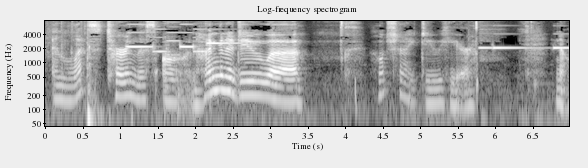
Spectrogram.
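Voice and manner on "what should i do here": very soft, lower, thinking aloud; whispered musing. Real, not acted. Vlogger choosing a washing machine setting, whispered musing. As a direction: half-whisper to yourself.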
